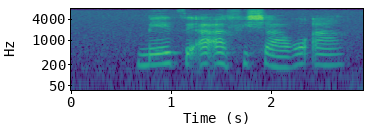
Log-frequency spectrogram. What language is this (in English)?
Northern Sotho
